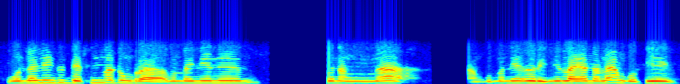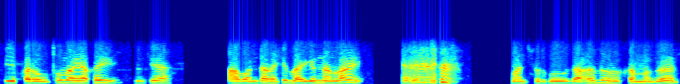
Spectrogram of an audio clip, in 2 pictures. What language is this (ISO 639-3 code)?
brx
